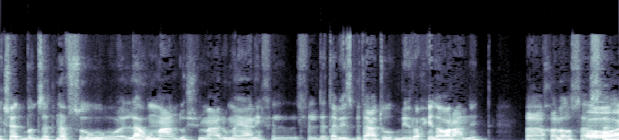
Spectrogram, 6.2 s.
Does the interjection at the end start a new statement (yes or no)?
yes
